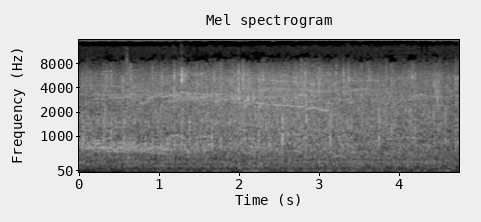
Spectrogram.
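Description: A large crowd at the Woodstock festival claps steadily as the farmer Yasgur addresses them, a dense, unbroken wash of applause holding an even loudness for several seconds, with a few faint voices mixed into the noise.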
